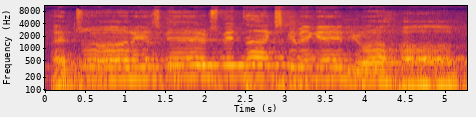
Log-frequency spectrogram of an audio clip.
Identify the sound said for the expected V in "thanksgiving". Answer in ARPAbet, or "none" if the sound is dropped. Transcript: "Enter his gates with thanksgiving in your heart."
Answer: V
